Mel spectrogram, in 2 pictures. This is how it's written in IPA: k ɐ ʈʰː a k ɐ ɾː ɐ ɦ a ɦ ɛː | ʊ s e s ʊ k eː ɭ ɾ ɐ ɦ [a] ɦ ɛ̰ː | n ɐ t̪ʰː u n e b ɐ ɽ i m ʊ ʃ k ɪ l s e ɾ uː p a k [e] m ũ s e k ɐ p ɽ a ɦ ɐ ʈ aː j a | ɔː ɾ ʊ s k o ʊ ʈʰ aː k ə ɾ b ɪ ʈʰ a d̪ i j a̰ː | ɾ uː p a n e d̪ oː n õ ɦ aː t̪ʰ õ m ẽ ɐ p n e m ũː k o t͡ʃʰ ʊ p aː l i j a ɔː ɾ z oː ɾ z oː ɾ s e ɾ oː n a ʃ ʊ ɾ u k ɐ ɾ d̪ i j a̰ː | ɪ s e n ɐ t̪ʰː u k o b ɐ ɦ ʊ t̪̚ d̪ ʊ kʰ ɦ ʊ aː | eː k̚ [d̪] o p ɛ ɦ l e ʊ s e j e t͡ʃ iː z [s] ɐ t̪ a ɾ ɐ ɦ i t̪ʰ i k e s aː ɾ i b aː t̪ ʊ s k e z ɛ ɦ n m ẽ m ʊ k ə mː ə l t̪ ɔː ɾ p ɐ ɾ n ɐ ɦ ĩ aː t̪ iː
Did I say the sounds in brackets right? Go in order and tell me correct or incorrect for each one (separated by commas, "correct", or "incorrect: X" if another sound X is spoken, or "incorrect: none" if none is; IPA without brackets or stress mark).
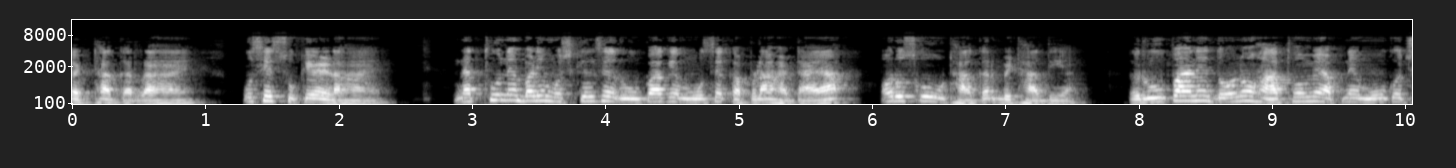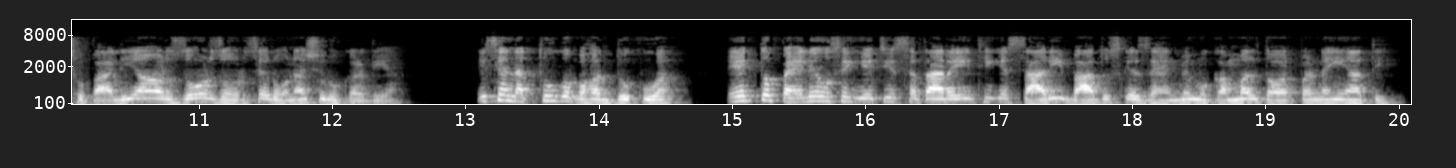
correct, correct, incorrect: t̪, correct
